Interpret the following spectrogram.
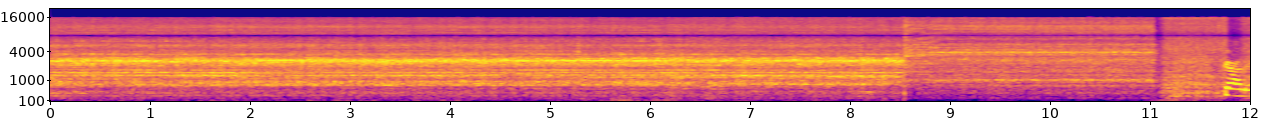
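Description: Nexturn SA-32 CNC Swiss-type lathe running a program cycle: a steady, loud hissing whir of the machine at work. Its low hum stops about eight and a half seconds in while the hiss carries on.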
